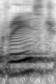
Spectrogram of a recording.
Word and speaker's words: wrist: In wrist, W is the silent letter.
